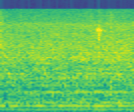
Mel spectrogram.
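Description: A regular household oven in a home kitchen runs with a steady, even hum and fan-like whir, holding a constant level throughout with no speech.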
